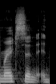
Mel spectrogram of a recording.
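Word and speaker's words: Ritchson: I've changed it to Rickson because I just believe you that's how you say his name. But Alan Rickson, this is a...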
